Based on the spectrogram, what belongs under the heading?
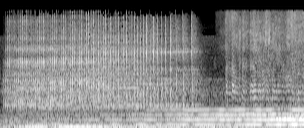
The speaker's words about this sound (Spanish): Cuando lograron abrir la puerta del despacho, salieron moscas y también un espantoso hedor.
